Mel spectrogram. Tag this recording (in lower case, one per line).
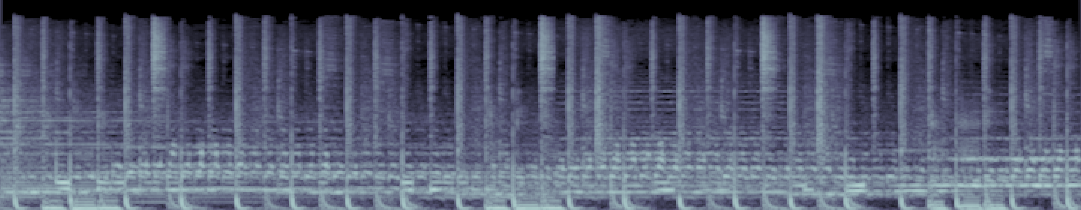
music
